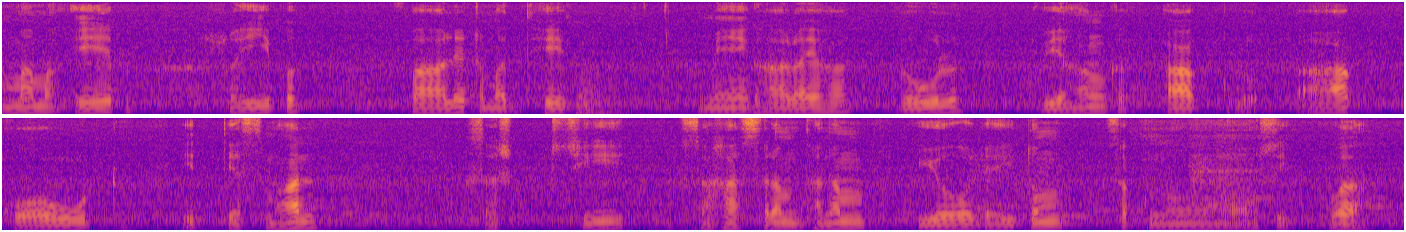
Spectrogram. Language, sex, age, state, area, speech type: Sanskrit, male, 18-30, Uttar Pradesh, urban, read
